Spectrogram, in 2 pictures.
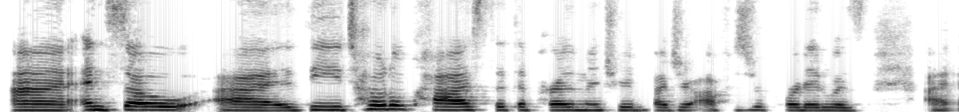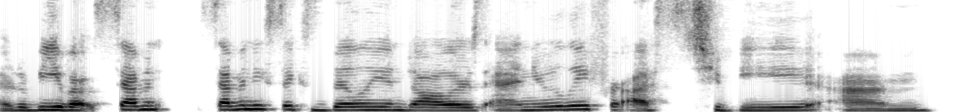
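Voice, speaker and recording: A woman's voice: medium pitch, steady tone, fairly quick, gravelly, darkish tone, no room sound. A young woman from Alberta giving a presentation on a video call, talking with many fillers, restarts and little laughs. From Alberta, Canada. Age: young adult. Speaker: youth network presenter.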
